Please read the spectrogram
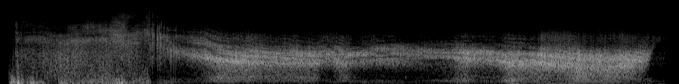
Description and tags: recording of shaving foam1. A sound that can let multiple associations arise when listening.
